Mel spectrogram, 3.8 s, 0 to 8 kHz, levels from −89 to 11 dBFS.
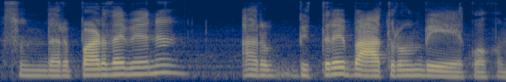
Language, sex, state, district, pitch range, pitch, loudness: Kumaoni, female, Uttarakhand, Tehri Garhwal, 155-195 Hz, 165 Hz, -21 LUFS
